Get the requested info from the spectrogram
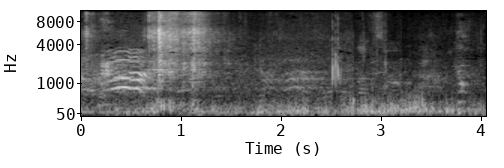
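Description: Unintelligible shouts and yells of football players and coaches at practice, loudest in the first second, over a steady low rumble, with one sharp knock about two and a half seconds in.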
